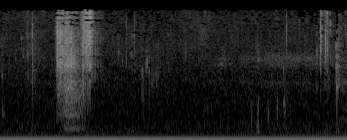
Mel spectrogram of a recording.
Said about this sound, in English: I had to pause and take a drink of water, so just bear with me for a minute.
